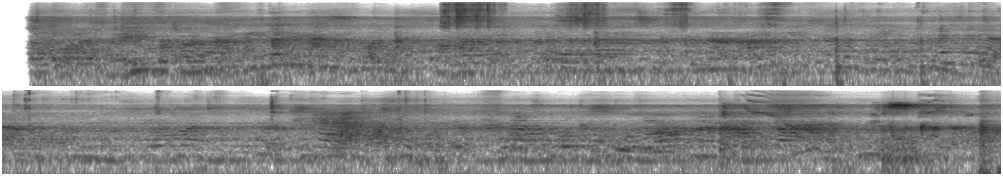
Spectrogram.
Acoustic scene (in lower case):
cafe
